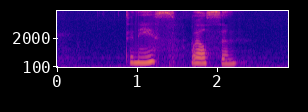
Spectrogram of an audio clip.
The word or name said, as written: Wilson Denise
